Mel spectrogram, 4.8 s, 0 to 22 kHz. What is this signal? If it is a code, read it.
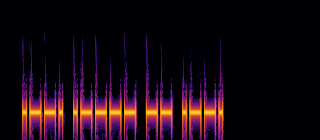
Morse code, heard as a keyed tone, about 22 wpm, 700 Hz. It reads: P1MP
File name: practice / 22wpm / Four Letter-Number Combinations - 22wpm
